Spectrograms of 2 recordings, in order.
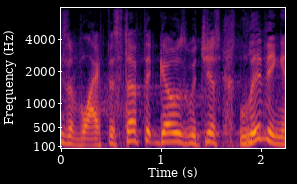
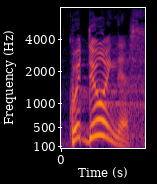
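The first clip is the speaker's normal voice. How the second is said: higher, louder scoffing command; mock order; 7 semitones higher, 5 dB louder than usual. Preacher mocking the leaders' ban, scoffing command. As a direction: sneer their order back.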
